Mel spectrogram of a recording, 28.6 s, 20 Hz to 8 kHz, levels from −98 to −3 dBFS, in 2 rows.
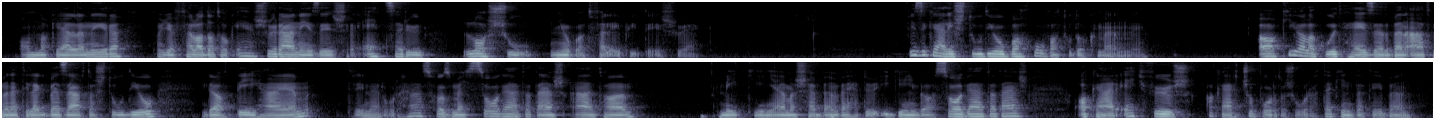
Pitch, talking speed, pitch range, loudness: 110 Hz, 90 wpm, 105-125 Hz, -44 LUFS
